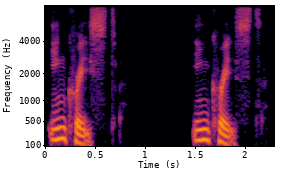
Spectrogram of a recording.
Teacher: And note, when you have a word that ends in sed, we pronounce it as a st. So you pronounce that S sound, and then the ED is pronounced as a T sound.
